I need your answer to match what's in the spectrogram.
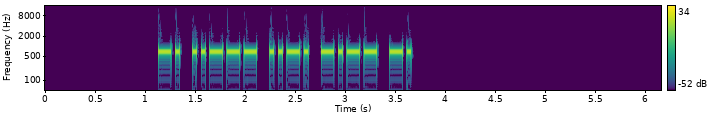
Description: Morse code, heard as a keyed tone, about 28 wpm, 700 Hz. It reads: N2FYN
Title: USA Call Signs - 5 Characters - Repeated 2x - 28wpm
